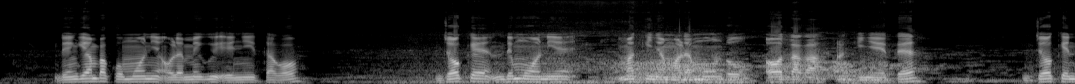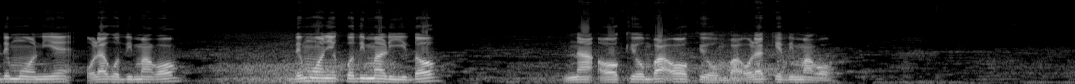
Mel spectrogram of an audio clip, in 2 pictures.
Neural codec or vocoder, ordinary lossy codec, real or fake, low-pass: none; none; real; none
